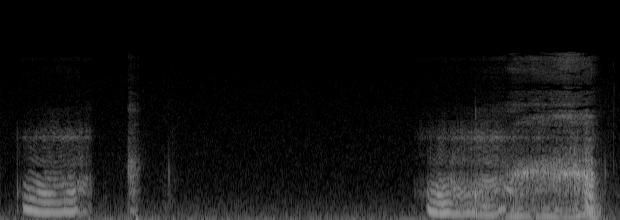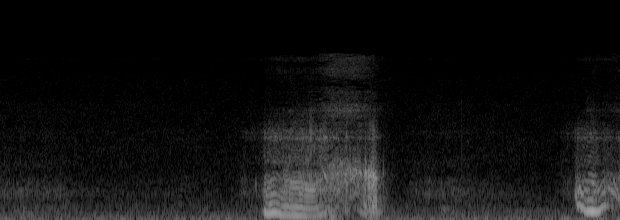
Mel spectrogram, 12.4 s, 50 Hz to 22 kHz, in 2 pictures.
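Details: Loud, rattling snores every four to five seconds, some with a snorting, fluttering edge, about 15 breaths a minute; snoring.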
